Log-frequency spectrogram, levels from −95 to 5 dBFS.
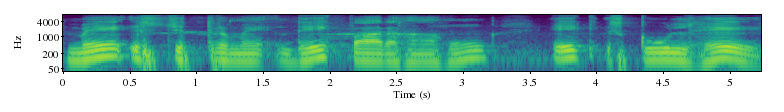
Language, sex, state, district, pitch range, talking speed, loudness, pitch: Hindi, male, Madhya Pradesh, Dhar, 105-130 Hz, 125 wpm, -18 LUFS, 115 Hz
